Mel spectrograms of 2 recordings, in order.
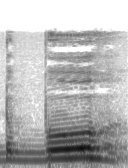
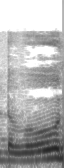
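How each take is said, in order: First: The b sound is held tight and doubled. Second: The b sound is short and single. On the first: The speaker calls it right. "ਥੋੜਾ ਜਿਹਾ ਕਸ ਕੇ ਬੋਲਣਾ" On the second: The speaker calls it wrong. "ਡਬੋਹ ਨਹੀਂ ਕਹਿਣਾ"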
